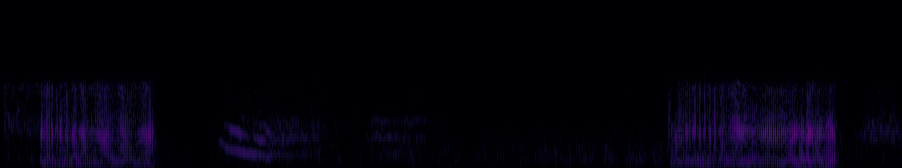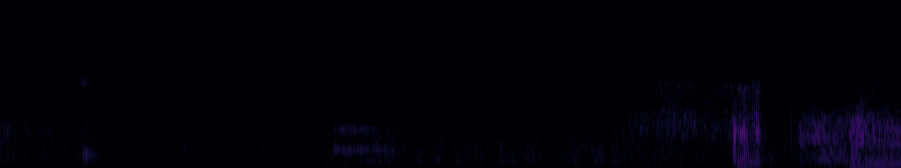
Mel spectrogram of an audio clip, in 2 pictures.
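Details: A pug, tired after playing and asleep on a person's chest, snoring loudly: loud, rattling, snorting breath sounds in bursts between quieter wheezy breaths.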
